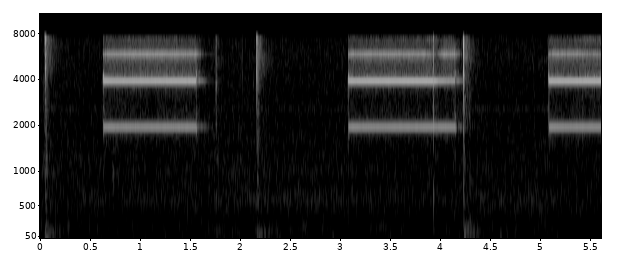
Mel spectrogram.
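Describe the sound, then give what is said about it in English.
A multimeter's continuity buzzer, slow to respond about a second or second and a half after the probes touch, gives three steady, high-pitched electronic tones of about a second each, separated by short gaps with sharp clicks of probes tapping contacts in between. “I mean, it's a noticeable second or second and a half before it decides it wants to beep.”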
